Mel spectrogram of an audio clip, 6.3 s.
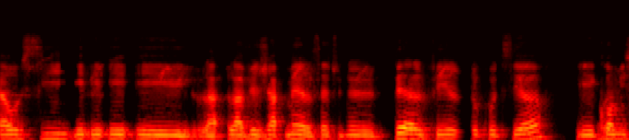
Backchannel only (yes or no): yes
